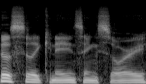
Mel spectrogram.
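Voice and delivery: ordinary talk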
